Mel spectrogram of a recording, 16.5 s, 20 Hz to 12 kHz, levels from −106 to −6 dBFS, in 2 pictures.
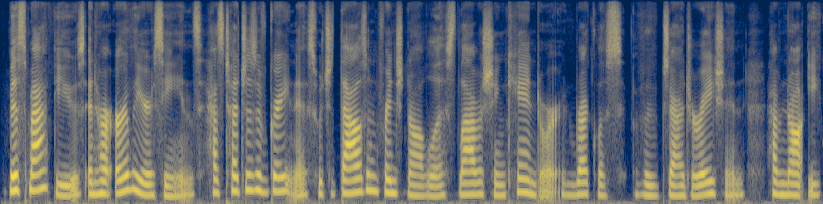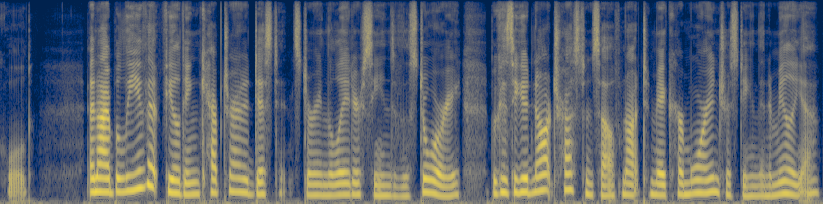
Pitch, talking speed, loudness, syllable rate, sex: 195 Hz, 200 wpm, -21 LUFS, 6.0 syllables/s, female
